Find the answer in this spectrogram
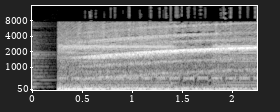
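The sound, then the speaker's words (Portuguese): A loud, piercing fire alarm tone blares continuously after a brief quiet start, its pitch rising slowly over a dense rumbling backdrop, with no voices. “Bom, Modena, toca um alarme aí bem alto, alarme de incêndio, daqueles que ninguém vai poder depois dizer que não ouviu.”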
